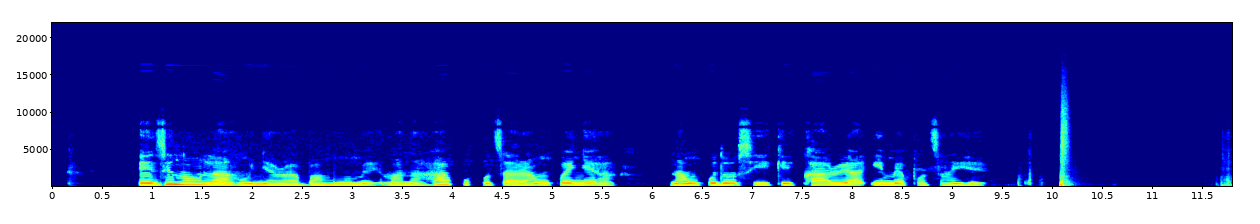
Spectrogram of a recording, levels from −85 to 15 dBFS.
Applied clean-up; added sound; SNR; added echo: neural mask model RNNoise.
